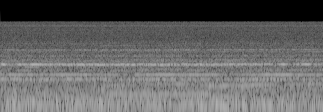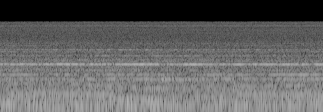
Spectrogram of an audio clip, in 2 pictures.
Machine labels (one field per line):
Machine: slide rail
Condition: normal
